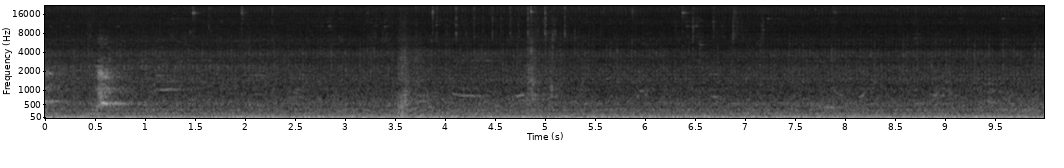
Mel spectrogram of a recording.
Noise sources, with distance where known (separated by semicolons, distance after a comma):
dog barking or whining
